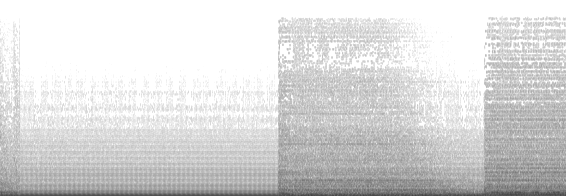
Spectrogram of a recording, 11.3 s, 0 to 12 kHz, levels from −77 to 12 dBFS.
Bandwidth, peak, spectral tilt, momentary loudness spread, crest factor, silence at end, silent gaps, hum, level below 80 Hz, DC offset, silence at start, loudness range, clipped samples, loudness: 10.5 kHz; -6 dBFS; -7 dB/octave; 5 LU; 12 dB; 0 s; none; 60 Hz at -20 dBFS; -20 dBFS; under 0.1%; 0 s; 3 LU; under 0.1%; -21 LUFS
